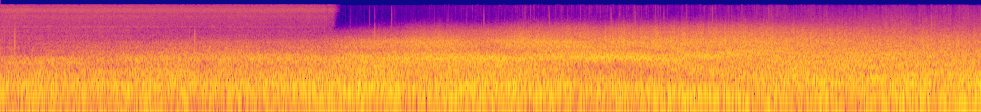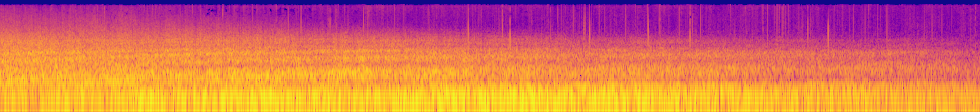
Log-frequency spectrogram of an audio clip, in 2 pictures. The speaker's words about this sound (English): Join me at the airport for a jet flight.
